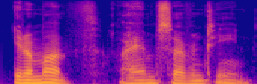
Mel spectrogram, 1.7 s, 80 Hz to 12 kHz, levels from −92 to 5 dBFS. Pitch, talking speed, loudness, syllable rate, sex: 120 Hz, 210 wpm, -20 LUFS, 5.6 syllables/s, male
